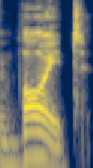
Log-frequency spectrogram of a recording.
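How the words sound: The name is said with an English pronunciation. "in English, you say"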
